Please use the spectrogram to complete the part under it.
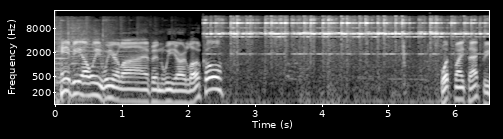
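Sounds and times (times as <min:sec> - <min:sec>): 
speech: 0:00.1 - 0:02.7, 0:05.8 - 0:06.5
charity bell ringers' handbell ringing: 0:02.3 - 0:06.5.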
